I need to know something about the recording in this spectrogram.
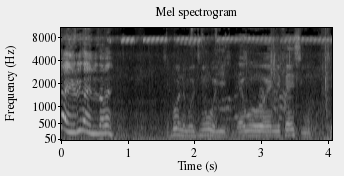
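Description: Crickets trilling as a steady high note, with a person's voice over it, louder, at the start and again in the middle.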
